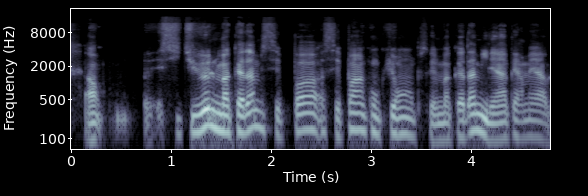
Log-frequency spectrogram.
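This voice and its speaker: Over a silent background on a very clean recording, a man talks with lively intonation. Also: dry, close sound with no echo. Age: 40s. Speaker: entrepreneur. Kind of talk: interview. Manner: halting.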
